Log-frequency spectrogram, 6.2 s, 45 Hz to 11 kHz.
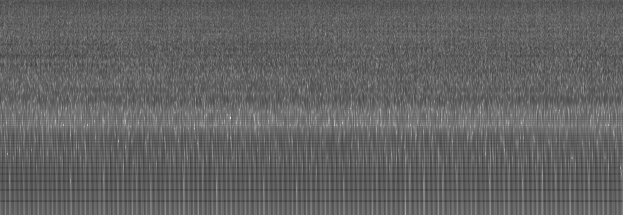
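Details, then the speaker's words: Komma Seisakusho MT-S411D harvester thresher while threshing: steady even knocking about three per second; first suspected worn sorting/shaker section, then traced to the binder (knotter) shifted out of position. "結束機の位置がおかしいんだ。"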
